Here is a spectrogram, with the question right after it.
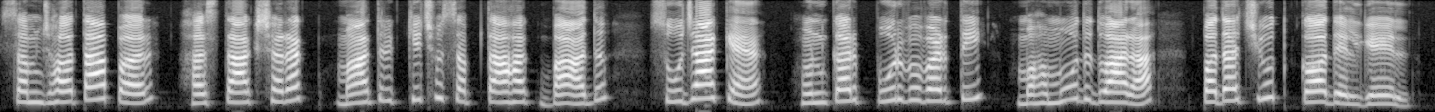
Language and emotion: Maithili, neutral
